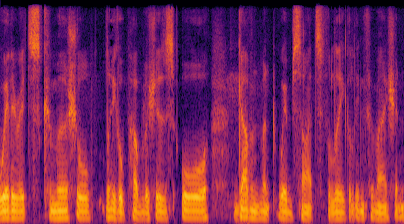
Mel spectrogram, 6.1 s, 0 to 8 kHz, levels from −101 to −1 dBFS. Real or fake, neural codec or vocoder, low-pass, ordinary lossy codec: real; none; 7.2 kHz; AAC, 48 kbps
